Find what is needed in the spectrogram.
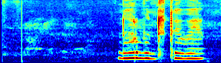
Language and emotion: Russian, sad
